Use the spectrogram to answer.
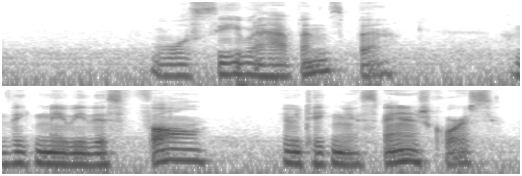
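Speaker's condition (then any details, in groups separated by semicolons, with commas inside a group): Traumatic brain injury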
